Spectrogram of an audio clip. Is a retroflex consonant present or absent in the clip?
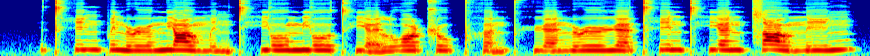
present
